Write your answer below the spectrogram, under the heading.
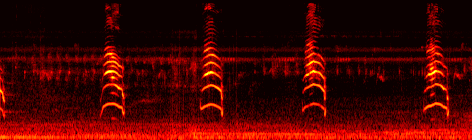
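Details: Kitten meowing to ask for food: four high, arched, harmonic meows, each about half a second long, spaced roughly two seconds apart over a faint low hum.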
